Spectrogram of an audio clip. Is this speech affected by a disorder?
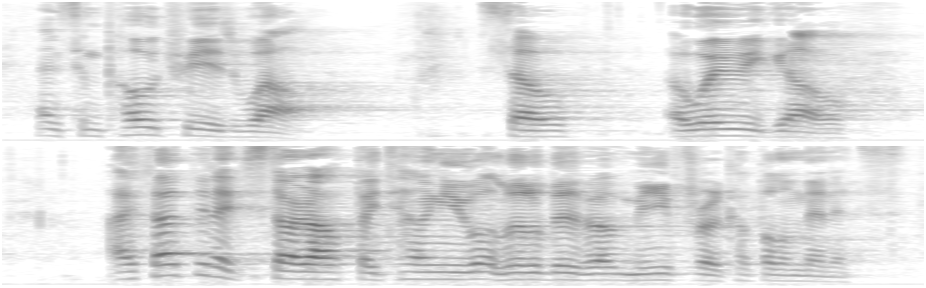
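Yes: cerebral palsy; affects movement and speech.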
